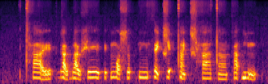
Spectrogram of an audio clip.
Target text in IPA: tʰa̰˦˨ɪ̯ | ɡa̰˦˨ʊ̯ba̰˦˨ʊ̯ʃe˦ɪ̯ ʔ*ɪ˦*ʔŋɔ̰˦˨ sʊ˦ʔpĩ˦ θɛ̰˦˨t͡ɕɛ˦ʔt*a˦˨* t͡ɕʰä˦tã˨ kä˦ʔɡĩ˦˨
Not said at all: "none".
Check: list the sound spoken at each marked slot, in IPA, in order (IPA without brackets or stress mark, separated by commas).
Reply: ɪ˦, ã˦˨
